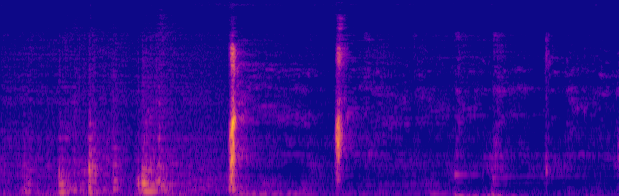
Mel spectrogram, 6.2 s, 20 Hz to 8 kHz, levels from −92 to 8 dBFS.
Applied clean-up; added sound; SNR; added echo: neural mask model DeepFilterNet 3.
